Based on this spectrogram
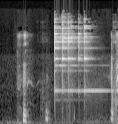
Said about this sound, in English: Yeah, there's the bell.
